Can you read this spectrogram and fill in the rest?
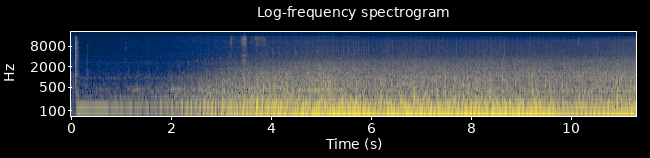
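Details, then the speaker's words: Repaired spare Marco motor from a Lasko/Galaxy box fan, restarted after running on low at about 1 A: low hum swells over a few seconds, then a steady, even drone with no rattle or scrape; starts cleanly. "Yeah, it runs just fine. Start it up again, see if I can get the startup sound a little better."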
